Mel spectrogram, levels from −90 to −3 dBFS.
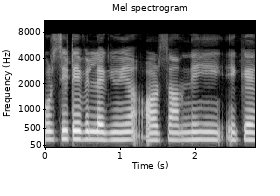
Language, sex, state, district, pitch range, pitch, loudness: Hindi, female, Haryana, Rohtak, 195-210 Hz, 200 Hz, -16 LUFS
